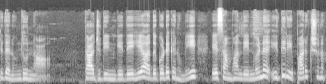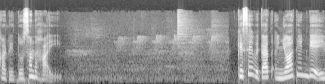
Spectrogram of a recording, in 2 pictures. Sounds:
Bird vocalization, Bird, tweet

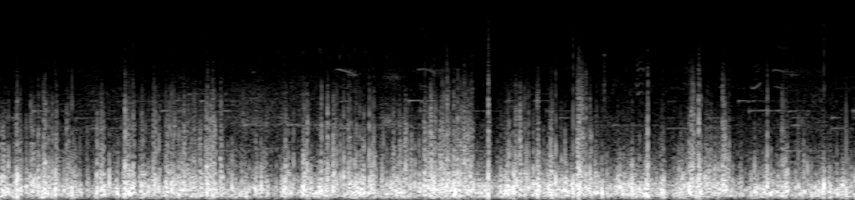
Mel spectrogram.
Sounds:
Speech, Music

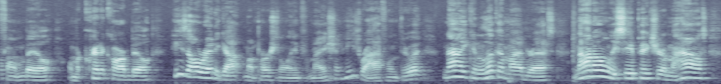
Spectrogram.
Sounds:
Speech

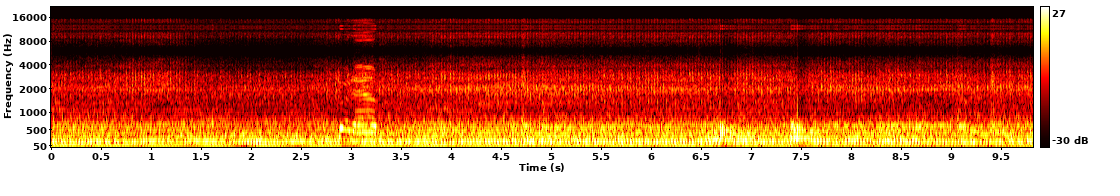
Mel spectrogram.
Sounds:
Speech

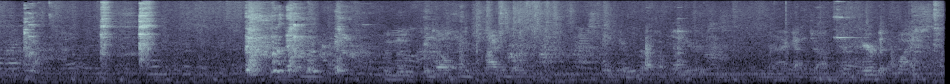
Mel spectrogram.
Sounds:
Speech, Bow-wow

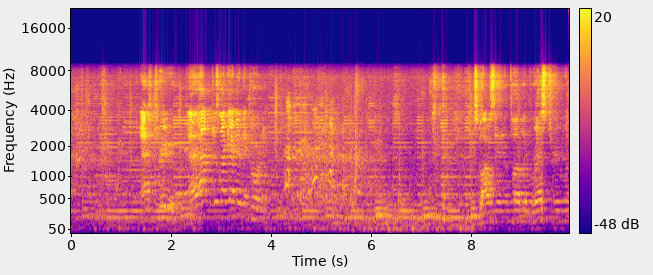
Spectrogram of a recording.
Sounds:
Speech, Music

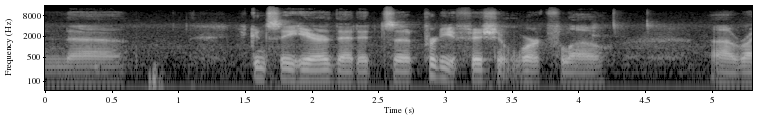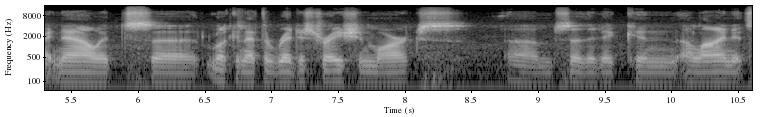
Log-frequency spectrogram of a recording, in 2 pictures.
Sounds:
Speech

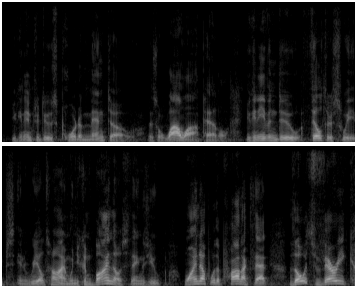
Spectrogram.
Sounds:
Speech

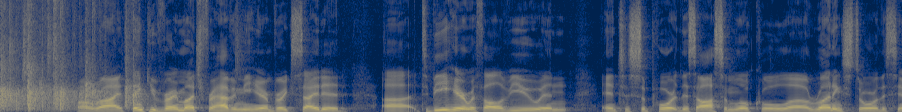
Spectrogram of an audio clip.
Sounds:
Speech

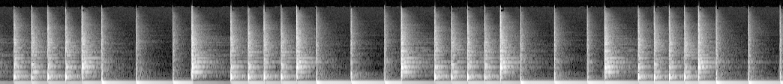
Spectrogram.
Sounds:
Percussion, Music

